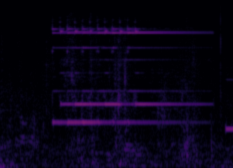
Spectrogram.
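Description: Mobile phone ringing for an incoming call: a ringtone of several held tones starts about half a second in and slowly fades.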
